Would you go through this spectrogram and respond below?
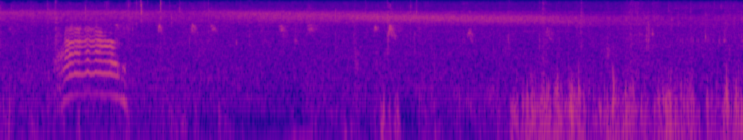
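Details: After rain, a large-headed fluffy cat walks up meowing before being petted: one clear, arching meow early on, then rustling and handling noises, with a low hum underneath.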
